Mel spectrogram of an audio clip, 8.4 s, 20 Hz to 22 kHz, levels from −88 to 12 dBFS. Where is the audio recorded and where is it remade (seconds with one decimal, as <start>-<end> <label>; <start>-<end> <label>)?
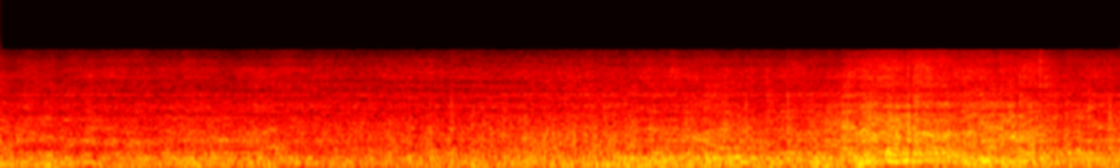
0.0-2.4 remade; 2.4-4.7 recorded; 4.7-8.4 remade

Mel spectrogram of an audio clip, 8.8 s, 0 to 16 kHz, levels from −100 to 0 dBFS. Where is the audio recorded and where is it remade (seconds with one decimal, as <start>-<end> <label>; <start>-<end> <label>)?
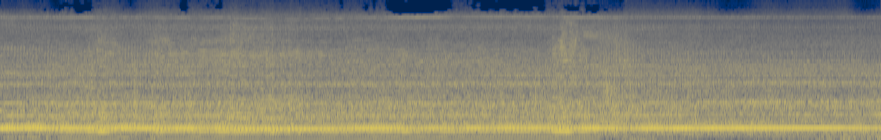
0.0-0.6 remade; 0.6-1.2 recorded; 1.2-1.6 remade; 1.6-6.0 recorded; 6.0-8.8 remade

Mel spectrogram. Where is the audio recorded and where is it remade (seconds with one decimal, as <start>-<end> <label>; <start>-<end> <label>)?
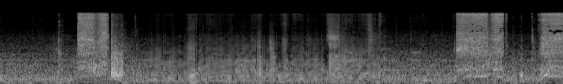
0.0-1.5 recorded; 1.5-3.8 remade; 3.8-5.6 recorded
